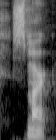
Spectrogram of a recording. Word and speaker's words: smart: Smart, one syllable, smart. Not smart, but smart.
